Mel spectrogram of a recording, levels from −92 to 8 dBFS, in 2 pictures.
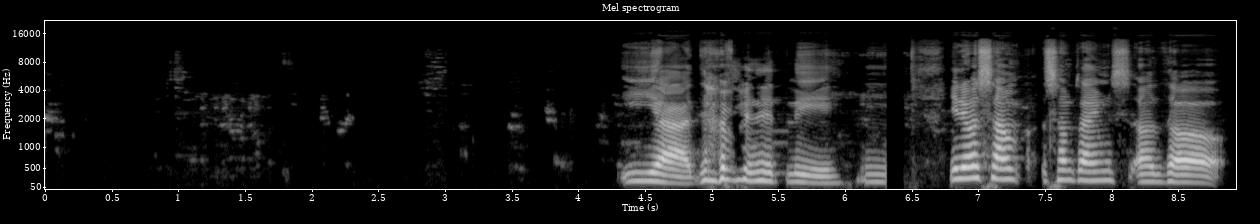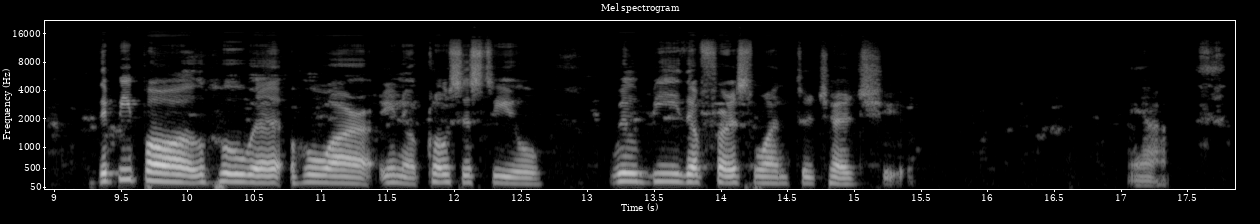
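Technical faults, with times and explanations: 6.30 to 6.44 s, digital wireless dropout: the radio link lost too much data for the receiver to conceal, so it muted the speech for about 139 ms, fading in and out very quickly. The result is a clean hole of near silence, with no noise burst on either side.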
